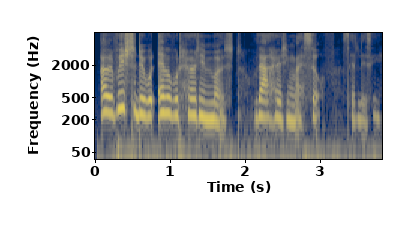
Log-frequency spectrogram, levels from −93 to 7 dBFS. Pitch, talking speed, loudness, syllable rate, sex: 220 Hz, 220 wpm, -17 LUFS, 6.1 syllables/s, female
